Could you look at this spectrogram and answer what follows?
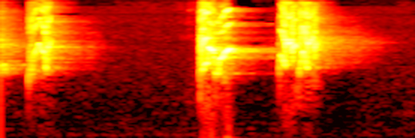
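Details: Opaline parblue lovebird giving a buzzy high chirp, then a harsh note that draws out into a thin held whistle before a final shrill chirp.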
